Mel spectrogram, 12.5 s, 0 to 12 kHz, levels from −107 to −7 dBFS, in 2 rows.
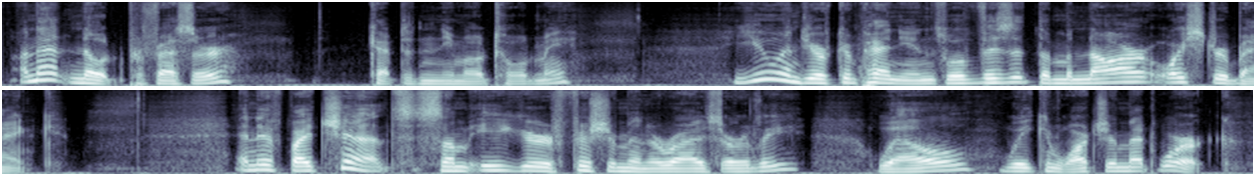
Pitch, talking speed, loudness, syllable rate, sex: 155 Hz, 160 wpm, -18 LUFS, 5.3 syllables/s, male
